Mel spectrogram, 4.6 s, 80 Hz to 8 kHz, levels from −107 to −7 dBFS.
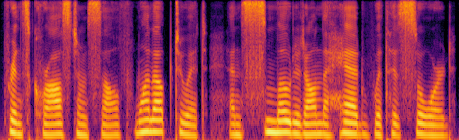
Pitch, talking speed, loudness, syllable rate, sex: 170 Hz, 220 wpm, -19 LUFS, 4.9 syllables/s, female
